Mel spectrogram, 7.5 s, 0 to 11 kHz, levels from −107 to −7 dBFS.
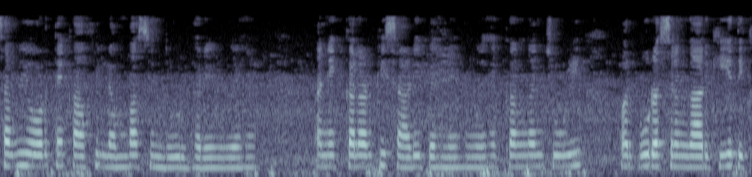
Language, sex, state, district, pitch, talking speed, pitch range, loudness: Hindi, female, Maharashtra, Chandrapur, 210 Hz, 185 wpm, 195-215 Hz, -39 LUFS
